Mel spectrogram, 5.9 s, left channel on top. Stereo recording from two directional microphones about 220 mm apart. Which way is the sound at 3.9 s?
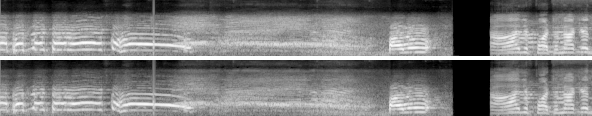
20° left (ahead or behind).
